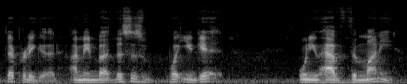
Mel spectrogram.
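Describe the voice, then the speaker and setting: A man's voice: on the low side, a little fast, fairly bright tone, a little hiss or hum. A man co-hosting a music podcast, talking casually and easily, often restarting his sentences. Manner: easygoing, hesitant restarts. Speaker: podcast co-host. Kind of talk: casual chat about music videos.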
